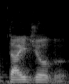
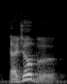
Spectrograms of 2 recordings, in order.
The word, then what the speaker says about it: 大丈夫: If you say, daijobu, if you say it like that, daijobu, it's a question, are you okay? And then, daijobu, daijobu, I'm okay.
